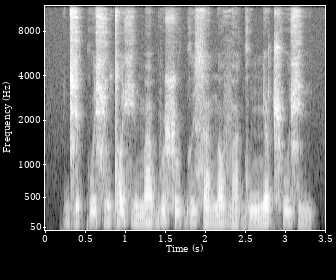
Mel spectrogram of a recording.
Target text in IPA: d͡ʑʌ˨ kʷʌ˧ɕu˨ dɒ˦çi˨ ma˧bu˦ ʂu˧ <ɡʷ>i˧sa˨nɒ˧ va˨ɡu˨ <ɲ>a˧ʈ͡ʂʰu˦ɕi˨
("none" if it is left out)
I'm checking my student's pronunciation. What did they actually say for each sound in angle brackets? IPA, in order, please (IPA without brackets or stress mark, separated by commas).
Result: ɡʷ, ɲ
